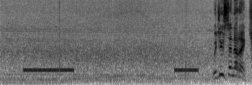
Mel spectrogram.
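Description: A phone line rings with a ringback tone.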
